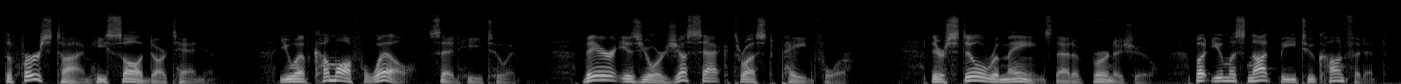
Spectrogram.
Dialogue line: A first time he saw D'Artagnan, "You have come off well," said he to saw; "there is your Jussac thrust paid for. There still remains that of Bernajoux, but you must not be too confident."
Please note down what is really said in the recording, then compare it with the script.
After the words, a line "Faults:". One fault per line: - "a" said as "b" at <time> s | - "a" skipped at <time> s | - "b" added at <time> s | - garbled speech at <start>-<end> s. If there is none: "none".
The first time he saw D'Artagnan, "You have come off well," said he to him; "there is your Jussac thrust paid for. There still remains that of Bernajoux, but you must not be too confident."
Faults:
- "A" said as "The" at 0.0 s
- "saw" said as "him" at 5.1 s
